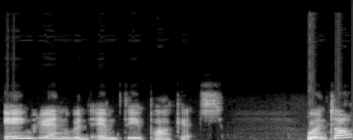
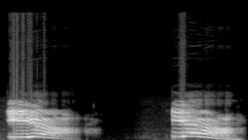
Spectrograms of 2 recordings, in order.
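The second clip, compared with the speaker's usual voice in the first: much higher, louder rider's yell; shout at horse; 5 dB louder than usual. A narrator's reading. Tom driving the cart round a corner, high loud yells. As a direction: call it out hard, urging the horse. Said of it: "Tom Thumb was shouting".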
